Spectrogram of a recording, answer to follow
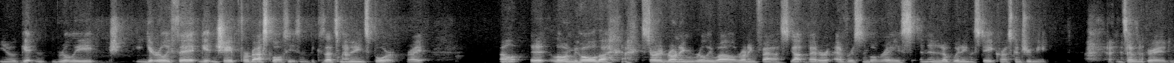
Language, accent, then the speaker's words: English; Bettendorf, Iowa, United States; The eastern side of Iowa. I went to Pleasant Valley High School, and that's in a town called Bettendorf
